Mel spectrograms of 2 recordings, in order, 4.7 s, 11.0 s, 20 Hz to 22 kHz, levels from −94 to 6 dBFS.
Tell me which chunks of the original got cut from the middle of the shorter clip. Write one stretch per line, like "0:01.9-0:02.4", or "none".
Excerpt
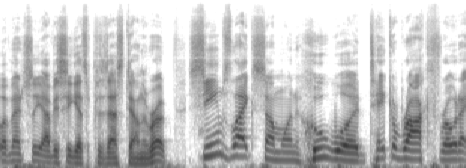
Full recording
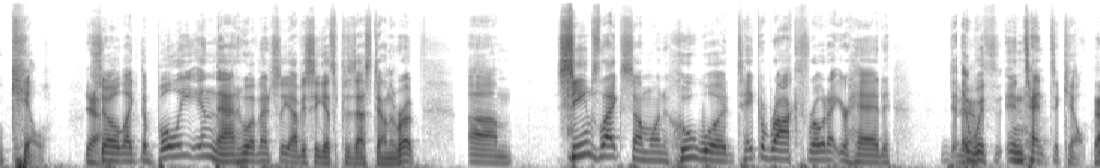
0:04.5-0:05.7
